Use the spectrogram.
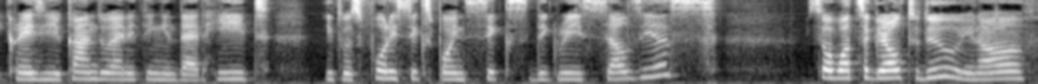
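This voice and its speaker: A woman hosting an English-learning podcast, talking chattily and laughing often, her voice hoarse from a cold. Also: a little high. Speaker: podcast host.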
